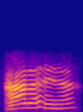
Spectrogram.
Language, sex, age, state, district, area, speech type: Hindi, female, 60+, Bihar, Samastipur, urban, conversation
